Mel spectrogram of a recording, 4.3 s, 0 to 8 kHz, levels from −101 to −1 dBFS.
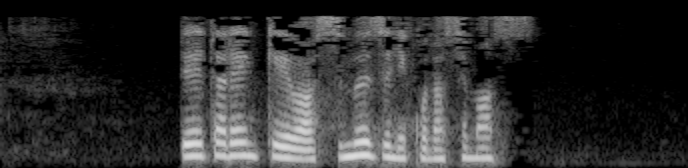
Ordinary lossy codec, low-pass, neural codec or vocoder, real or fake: MP3, 24 kbps; 7.2 kHz; none; real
